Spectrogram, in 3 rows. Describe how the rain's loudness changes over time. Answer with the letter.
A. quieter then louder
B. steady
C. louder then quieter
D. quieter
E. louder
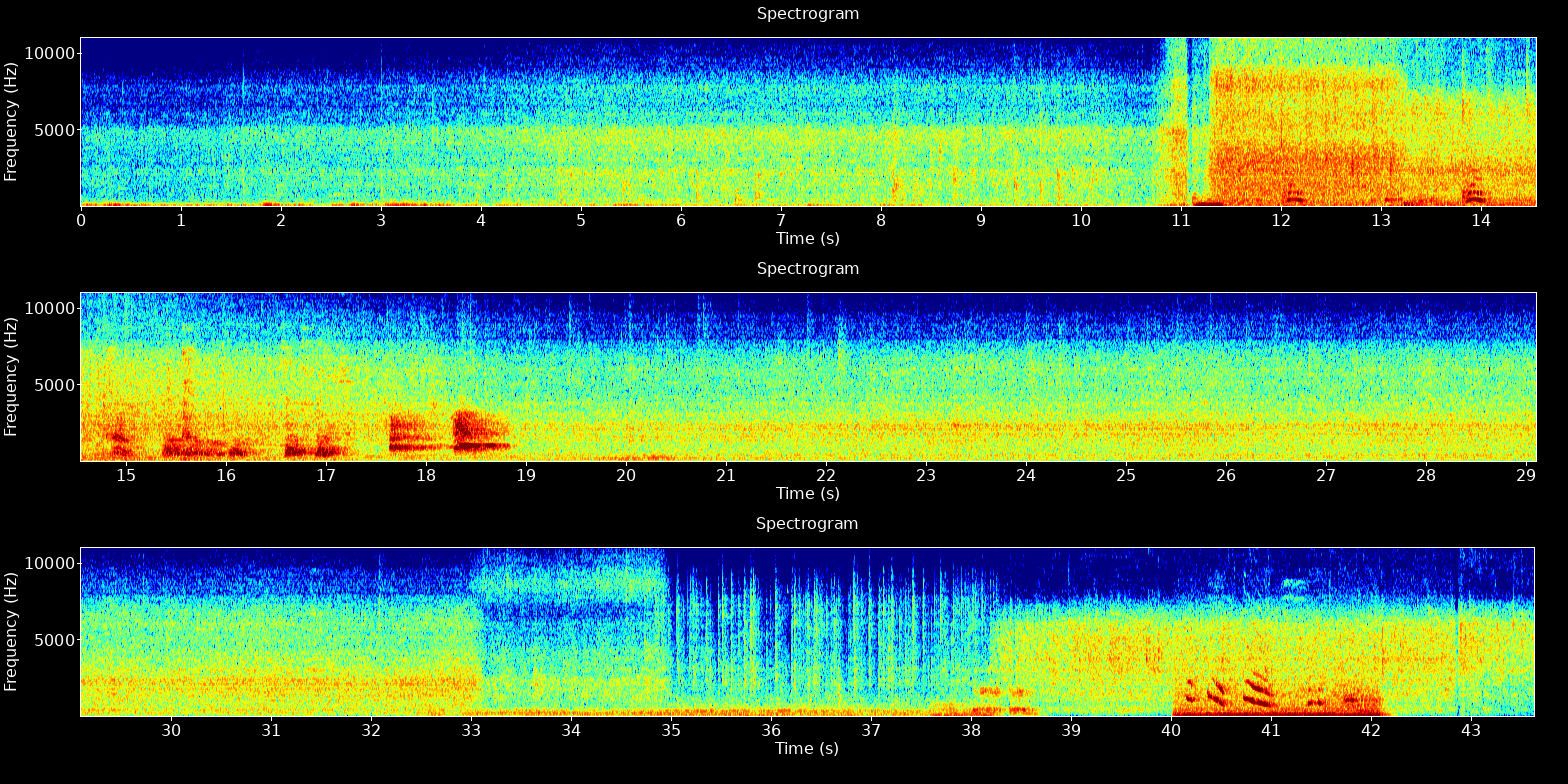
C.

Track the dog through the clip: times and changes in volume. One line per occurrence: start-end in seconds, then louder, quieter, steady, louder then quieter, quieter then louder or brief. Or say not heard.
11.8-18.9 louder
40.0-42.1 brief.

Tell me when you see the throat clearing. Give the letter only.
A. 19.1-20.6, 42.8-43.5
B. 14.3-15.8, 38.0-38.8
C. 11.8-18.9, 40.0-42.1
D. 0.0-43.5
B.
